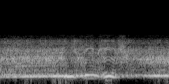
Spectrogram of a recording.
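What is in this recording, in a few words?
aircraft destroyed mood low, speech English; War Thunder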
